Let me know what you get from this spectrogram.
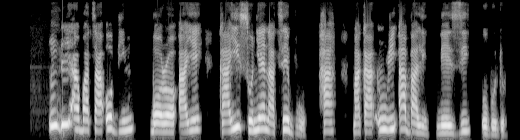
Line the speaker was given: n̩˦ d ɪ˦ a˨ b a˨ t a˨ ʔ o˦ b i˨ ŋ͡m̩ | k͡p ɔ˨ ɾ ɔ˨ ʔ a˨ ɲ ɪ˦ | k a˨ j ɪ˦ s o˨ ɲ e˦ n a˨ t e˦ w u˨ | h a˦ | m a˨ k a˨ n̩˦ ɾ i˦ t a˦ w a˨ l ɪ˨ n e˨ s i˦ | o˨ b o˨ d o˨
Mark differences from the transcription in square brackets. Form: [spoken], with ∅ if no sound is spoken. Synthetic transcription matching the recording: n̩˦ d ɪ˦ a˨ [ɡ͡b] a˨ t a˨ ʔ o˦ b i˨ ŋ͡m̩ | k͡p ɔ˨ ɾ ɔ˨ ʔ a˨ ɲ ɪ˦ | k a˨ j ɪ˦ s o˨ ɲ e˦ n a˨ t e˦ [b] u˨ | h a˦ | m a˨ k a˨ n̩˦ ɾ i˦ [ʔ] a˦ [b] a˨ l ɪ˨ n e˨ [z] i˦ | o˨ b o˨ d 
